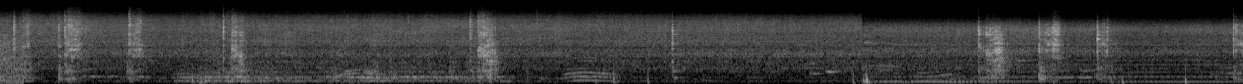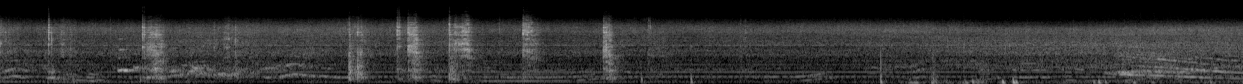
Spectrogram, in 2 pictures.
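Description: Crab being stirred in a sizzling pan without broth, cooking until red and releasing its juices; steady frying hiss with repeated scraping clacks of the spoon against the pan, close and fairly loud throughout.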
